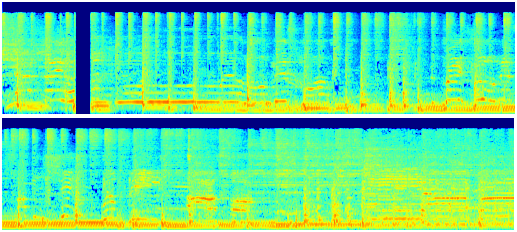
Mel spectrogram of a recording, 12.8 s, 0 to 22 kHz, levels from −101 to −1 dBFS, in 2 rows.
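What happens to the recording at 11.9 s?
Nothing goes wrong at 11.9 s; the audio plays through that moment intact, with no dropout, click or distortion.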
